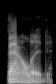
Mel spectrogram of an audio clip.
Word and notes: ballad: American English

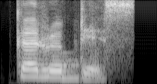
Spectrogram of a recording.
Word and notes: Charybdis: Indian

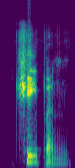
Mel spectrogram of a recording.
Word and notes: cheapen: American English

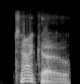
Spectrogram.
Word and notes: taco: British English

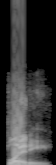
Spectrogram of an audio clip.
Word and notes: Blighty: American English

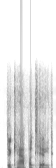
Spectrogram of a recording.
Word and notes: decapitate: American English

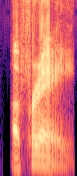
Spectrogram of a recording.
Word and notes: affray: American English

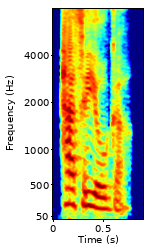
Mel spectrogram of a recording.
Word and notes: hatha yoga: Indian

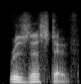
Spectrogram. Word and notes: resistive: American English

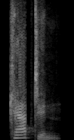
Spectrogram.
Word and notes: captain: Indian

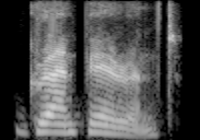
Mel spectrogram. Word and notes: grandparent: Indian

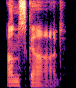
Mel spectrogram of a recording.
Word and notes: unscarred: British English

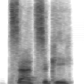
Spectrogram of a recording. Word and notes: tzatziki: Indian

